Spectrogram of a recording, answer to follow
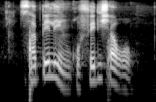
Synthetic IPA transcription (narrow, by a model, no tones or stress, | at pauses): sapʼɪleŋ̩ɣʊfediʃaɣʊ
